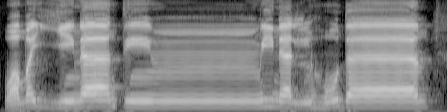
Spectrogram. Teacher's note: یہاں پر تنوین ہے اور تنوین کے بعد آگے میم آ رہا ہے، تو یہاں پر ادغام ہوگا لیکن غنے کے ساتھ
